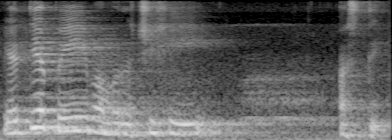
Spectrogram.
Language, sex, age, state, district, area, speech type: Sanskrit, female, 60+, Tamil Nadu, Thanjavur, urban, spontaneous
